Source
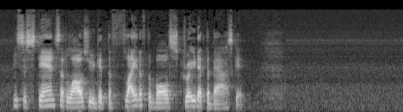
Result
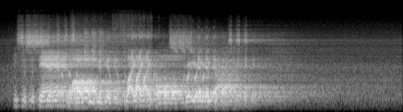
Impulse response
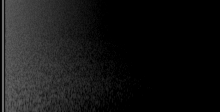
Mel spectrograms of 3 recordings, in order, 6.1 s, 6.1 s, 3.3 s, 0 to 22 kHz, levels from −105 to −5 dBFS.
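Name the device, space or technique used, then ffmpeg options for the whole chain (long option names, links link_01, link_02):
station announcement: -filter_complex "[0:a]highpass=340,lowpass=3500,equalizer=frequency=1200:width_type=o:width=0.22:gain=9,aecho=1:1:116.6|227.4:1|0.708[link_01];[1:a]atrim=start_sample=2205[link_02];[link_01][link_02]afir=irnorm=-1:irlink=0,asettb=1/sr,asplit=3[link_03][link_04][link_05];[link_03]atrim=end=1.054[link_06];[link_04]atrim=start=1.05:end=2.29,asetpts=PTS-STARTPTS,afade=type=in:duration=0.004:curve=qsin,afade=type=out:start_time=1.236:duration=0.004:curve=qsin,highshelf=frequency=5600:gain=11[link_07];[link_05]atrim=start=2.286[link_08];[link_06][link_07]acrossfade=duration=0.004:curve1=hsin:curve2=qsin[link_09];[link_09][link_08]acrossfade=duration=0.004:curve1=qsin:curve2=hsin,volume=5dB"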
